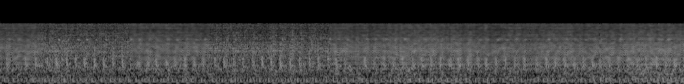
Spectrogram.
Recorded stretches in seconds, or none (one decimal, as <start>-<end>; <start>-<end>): 0.4-1.3; 2.1-3.3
